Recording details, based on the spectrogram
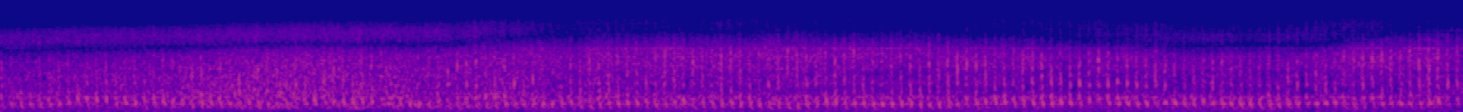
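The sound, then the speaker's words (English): A Sea King helicopter hovers while lowering its sonar dipper into the sea, with a steady, loud rotor drone and rapid rhythmic blade chop, a continuous low roar holding constant throughout with no voices. “A Sea King lowers its sonar dipper into the depth of the sea.”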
